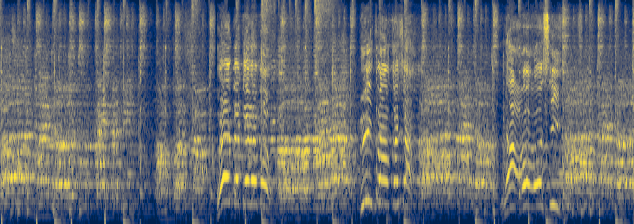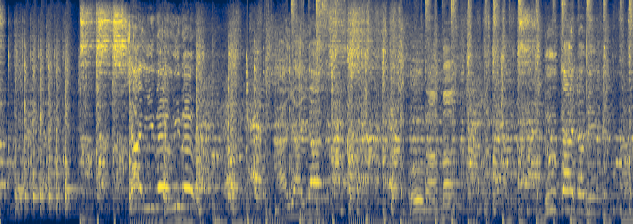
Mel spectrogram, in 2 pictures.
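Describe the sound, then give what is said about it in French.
A large crowd sings loudly in unison after the musicians are turned down, voices blending into a dense, sustained chant that swells midway and continues strongly to the end, with little or no instrumental backing. “Les musiciens baissés, je veux entendre la foule s'il vous plaît.”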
